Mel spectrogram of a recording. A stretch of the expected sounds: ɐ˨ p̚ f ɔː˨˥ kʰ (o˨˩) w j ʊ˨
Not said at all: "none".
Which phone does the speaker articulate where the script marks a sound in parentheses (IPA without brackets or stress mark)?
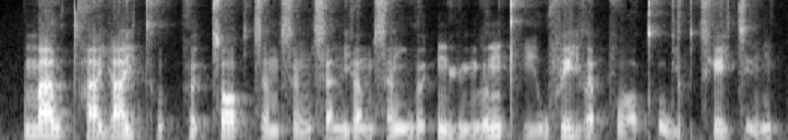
o˨˩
